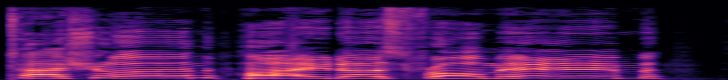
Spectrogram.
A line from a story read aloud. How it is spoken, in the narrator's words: The beasts moaned and howled and called out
